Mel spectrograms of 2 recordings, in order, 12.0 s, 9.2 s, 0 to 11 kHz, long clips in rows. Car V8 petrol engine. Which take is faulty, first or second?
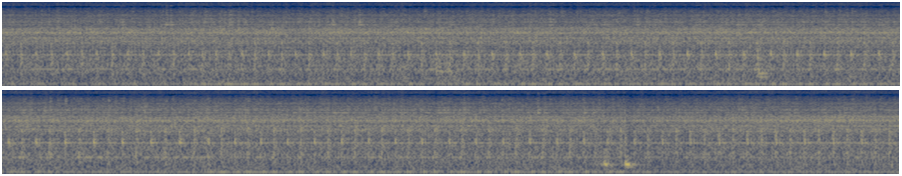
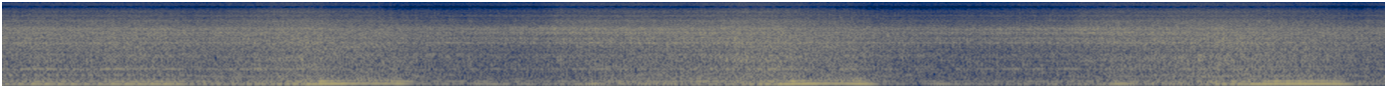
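first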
